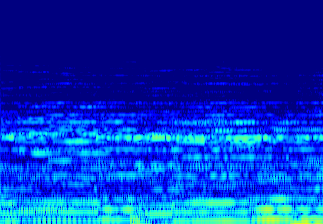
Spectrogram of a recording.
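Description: Symphony orchestra playing a stately maestoso passage in sustained chords, with a deep low note coming in near the end.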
